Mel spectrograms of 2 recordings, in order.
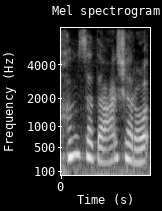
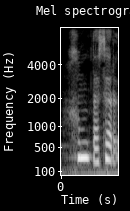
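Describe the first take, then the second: First: The number is said in full. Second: The number is said with sounds dropped. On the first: This is the standard form. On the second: This is the colloquial form.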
